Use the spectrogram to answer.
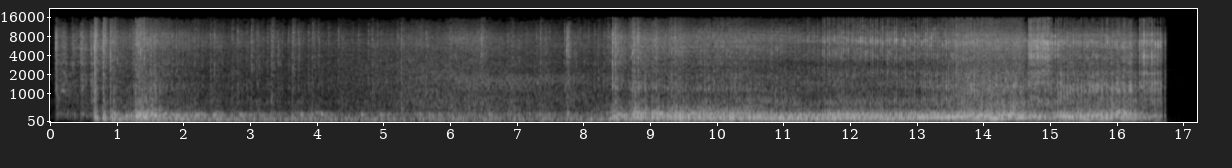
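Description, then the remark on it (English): Motorcycle engines crank to life and settle into a loud, steady idle, with a deeper, stronger rumble joining about halfway through as the bikes rev and run together, without any talking. “Maybe the sound of some motorcycles will help.”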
